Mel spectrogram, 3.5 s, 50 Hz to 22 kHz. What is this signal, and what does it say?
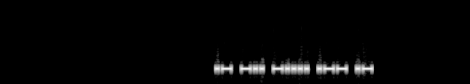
Morse code, heard as a keyed tone, about 51 wpm, 700 Hz. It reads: AD6WA
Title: USA Call Signs - 5 Characters - Repeated 3x - 50wpm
